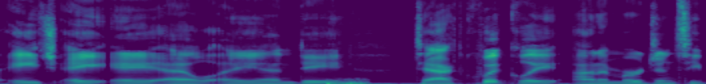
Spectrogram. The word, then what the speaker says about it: Haaland: They asked Interior Secretary Deb Haaland, I think that's how you say it, it's Haaland, to act quickly on emergency petition they filed in May to relist the wolf as endangered or threatened.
